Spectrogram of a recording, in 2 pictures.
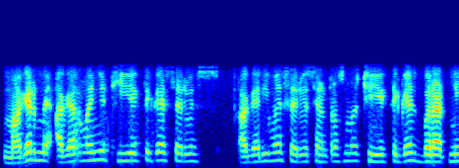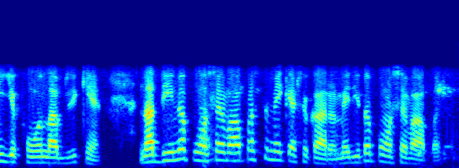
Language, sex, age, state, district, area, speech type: Kashmiri, male, 30-45, Jammu and Kashmir, Srinagar, urban, conversation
